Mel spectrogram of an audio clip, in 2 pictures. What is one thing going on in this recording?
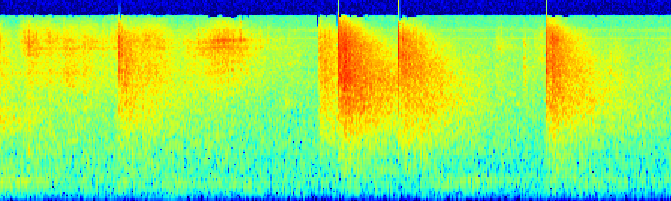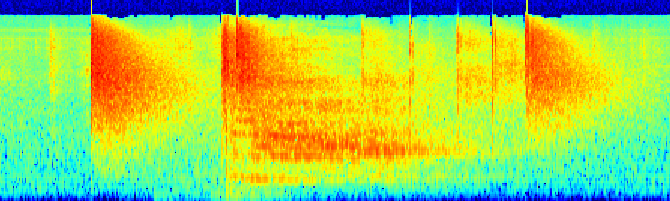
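Bamboo swords clack sharply against each other and against armour.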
